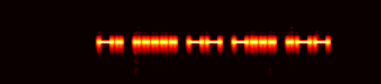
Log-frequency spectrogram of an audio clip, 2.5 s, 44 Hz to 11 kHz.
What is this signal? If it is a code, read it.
Morse code, heard as a keyed tone, about 39 wpm, 700 Hz. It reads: N5MBW
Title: USA Call Signs - 5 Characters - 40wpm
